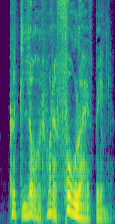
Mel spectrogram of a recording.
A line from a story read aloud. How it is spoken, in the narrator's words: he said hotly and abruptly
